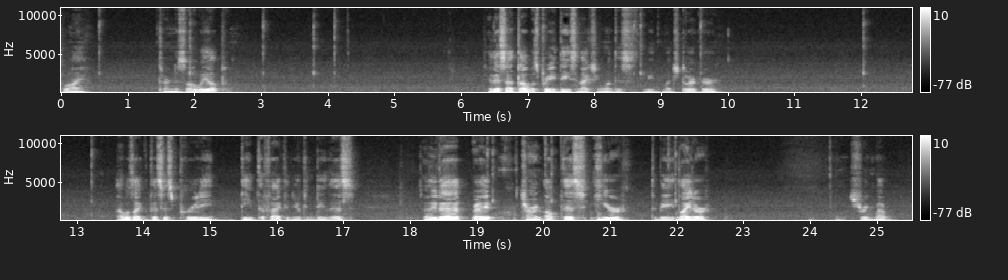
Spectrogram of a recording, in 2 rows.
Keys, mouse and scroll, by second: 3.0 click, 4.1 click, 8.7 click, 9.6 click, 13.2 click, 19.2 click, 19.3 click, 20.0 click, 20.1 click, 21.9 click, 24.3 f.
